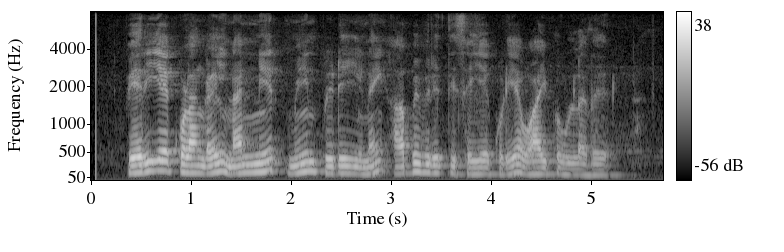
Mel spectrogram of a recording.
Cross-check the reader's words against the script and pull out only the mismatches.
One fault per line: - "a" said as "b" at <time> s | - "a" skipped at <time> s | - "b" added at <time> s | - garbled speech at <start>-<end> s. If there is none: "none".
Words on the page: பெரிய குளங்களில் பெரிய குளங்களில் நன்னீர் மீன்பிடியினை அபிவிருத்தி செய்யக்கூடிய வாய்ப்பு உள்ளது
- "பெரிய குளங்களில்" skipped at 1.4 s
